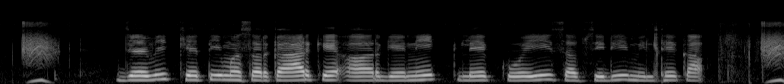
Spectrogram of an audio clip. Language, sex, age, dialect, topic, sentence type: Chhattisgarhi, male, 18-24, Eastern, agriculture, question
